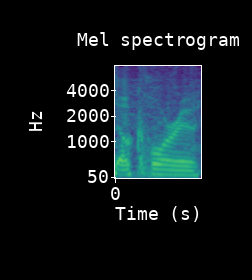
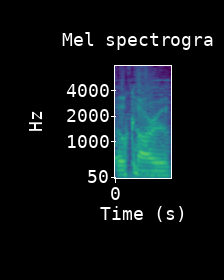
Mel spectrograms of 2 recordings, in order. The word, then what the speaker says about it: Okuru: But It's Okuru, not Okaru.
